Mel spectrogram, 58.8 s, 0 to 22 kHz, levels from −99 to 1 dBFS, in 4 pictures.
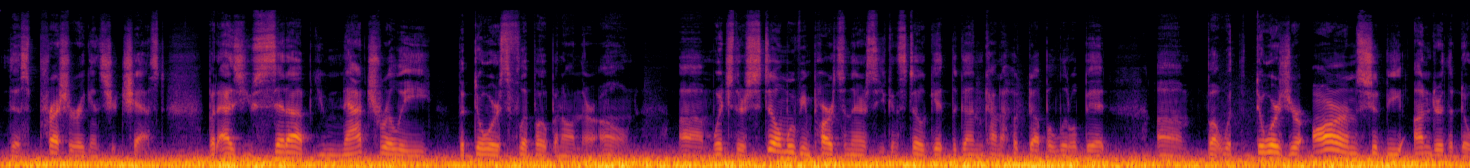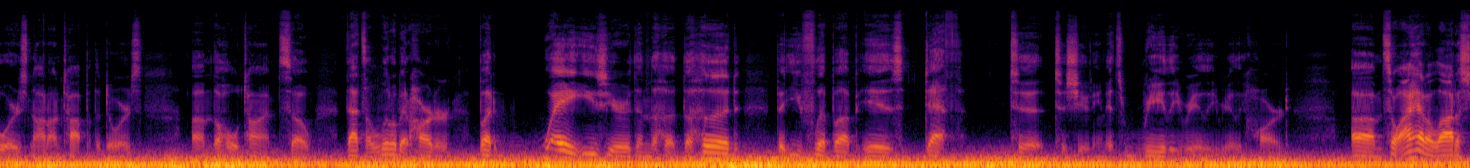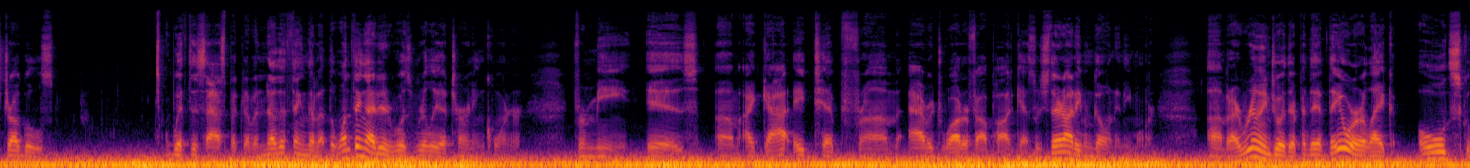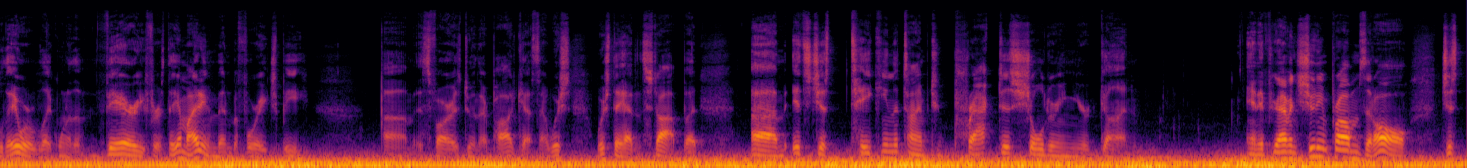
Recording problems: low rumble; loud; throughout; 9 dB below the speech

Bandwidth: 17.5 kHz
